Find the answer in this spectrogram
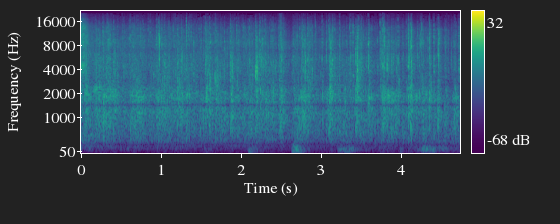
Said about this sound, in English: Come on, come on, clap your hands.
